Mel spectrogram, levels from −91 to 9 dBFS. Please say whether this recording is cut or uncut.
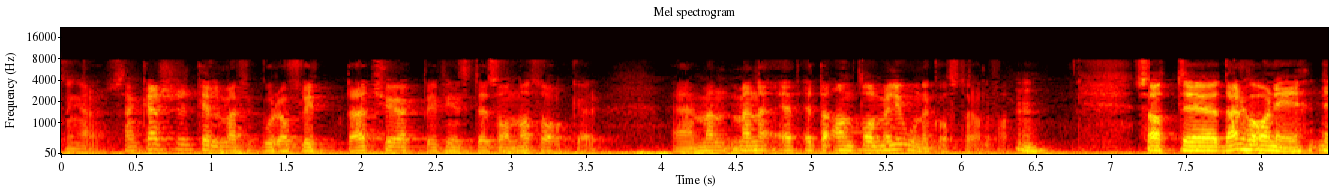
uncut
